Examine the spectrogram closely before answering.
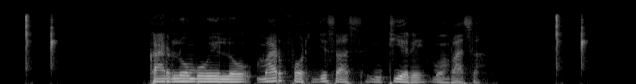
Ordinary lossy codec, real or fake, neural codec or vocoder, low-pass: none; real; none; 10.8 kHz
